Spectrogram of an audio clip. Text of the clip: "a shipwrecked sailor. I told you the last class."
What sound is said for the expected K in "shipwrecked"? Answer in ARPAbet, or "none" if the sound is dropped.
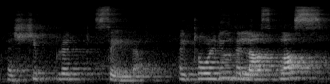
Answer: none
